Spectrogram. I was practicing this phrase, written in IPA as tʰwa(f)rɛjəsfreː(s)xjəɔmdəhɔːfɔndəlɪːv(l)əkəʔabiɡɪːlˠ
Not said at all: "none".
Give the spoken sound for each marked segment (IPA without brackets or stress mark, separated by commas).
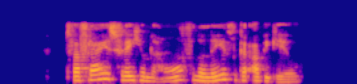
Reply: f, none, l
